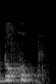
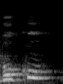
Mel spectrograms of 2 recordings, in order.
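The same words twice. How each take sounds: First: The final consonant is pronounced. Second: The final consonant is silent. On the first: The speaker calls it wrong. "is not" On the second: The speaker calls it right. "Never pronounce the last consonant"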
